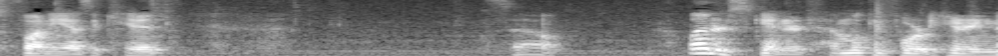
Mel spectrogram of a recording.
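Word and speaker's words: Lynyrd Skynyrd: Leonard Skinner, pronounced Leonard Skinner.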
